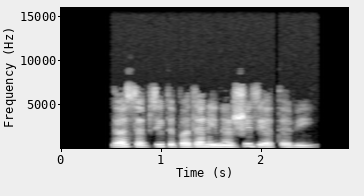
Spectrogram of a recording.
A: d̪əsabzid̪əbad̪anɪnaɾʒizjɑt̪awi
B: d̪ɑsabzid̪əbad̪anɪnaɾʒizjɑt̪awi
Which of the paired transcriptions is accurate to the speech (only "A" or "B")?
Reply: B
